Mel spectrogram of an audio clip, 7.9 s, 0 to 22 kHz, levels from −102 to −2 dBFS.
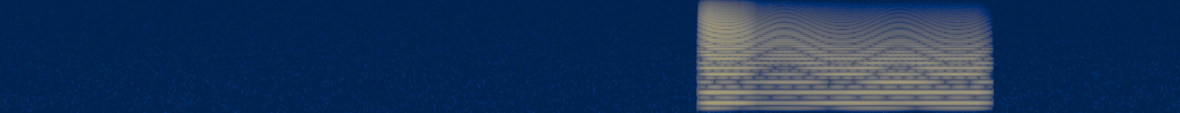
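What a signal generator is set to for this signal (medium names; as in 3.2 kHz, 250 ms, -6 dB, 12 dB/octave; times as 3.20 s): synth patch with pulse-width modulation F#4, oscillator 2 square, interval -12 st, oscillator 2 level -17 dB, filter bandpass, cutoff 2 kHz, Q 0.88, filter envelope 2.5 oct, filter decay 1.02 s, filter sustain 5%, attack 73 ms, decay 0.32 s, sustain -20 dB, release 0.11 s, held 1.86 s, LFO 1.3 Hz, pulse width 27%, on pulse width 8%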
